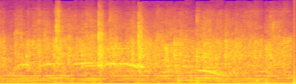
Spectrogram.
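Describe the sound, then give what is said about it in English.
A church audience at Mount Calvary in West Dayton claps hands for Jesus in steady, dense applause, with crowd noise and a sustained low hum or organ tone underneath. “Let's clap our hands for the one that saved our souls.”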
